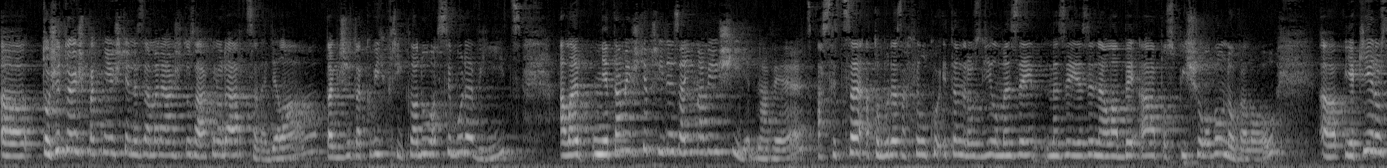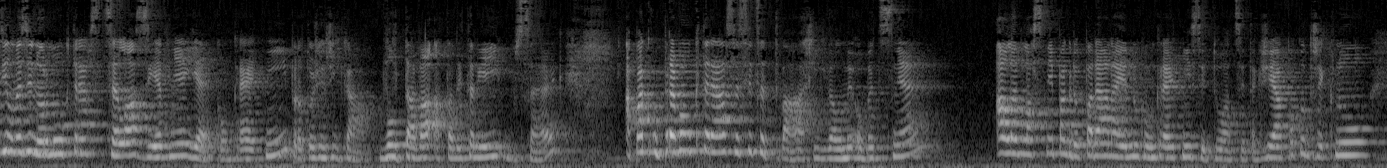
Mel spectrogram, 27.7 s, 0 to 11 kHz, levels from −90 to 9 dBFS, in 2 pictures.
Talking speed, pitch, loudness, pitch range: 175 wpm, 255 Hz, -30 LUFS, 215-285 Hz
